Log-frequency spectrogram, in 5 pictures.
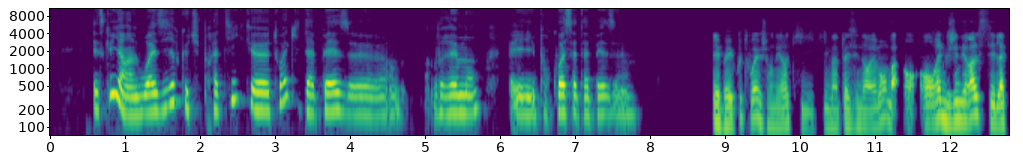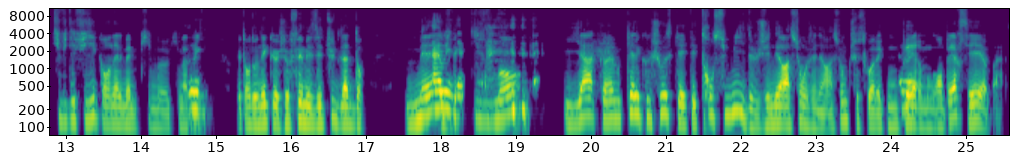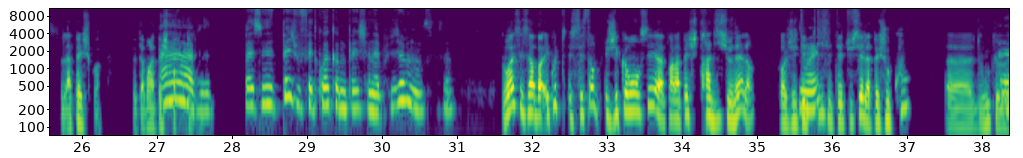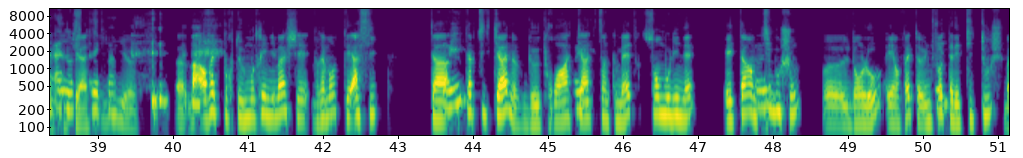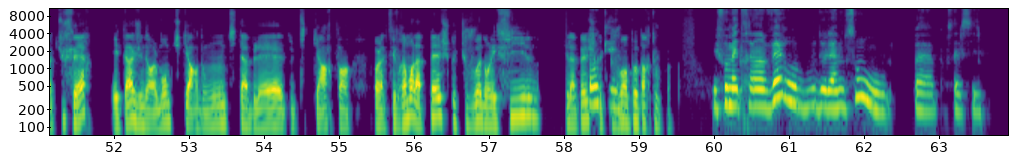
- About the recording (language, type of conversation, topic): French, podcast, Peux-tu me parler d’un loisir qui t’apaise vraiment, et m’expliquer pourquoi ?
- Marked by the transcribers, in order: laugh; laugh; stressed: "films"; other background noise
